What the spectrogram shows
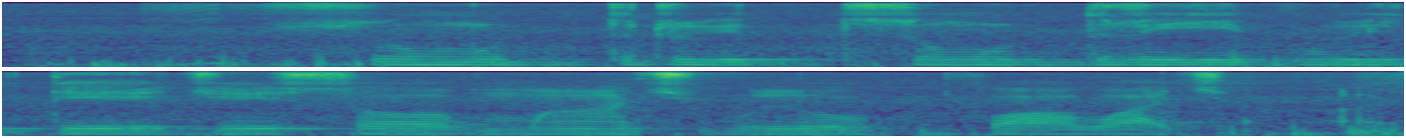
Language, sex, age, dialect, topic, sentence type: Bengali, male, 25-30, Jharkhandi, agriculture, statement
